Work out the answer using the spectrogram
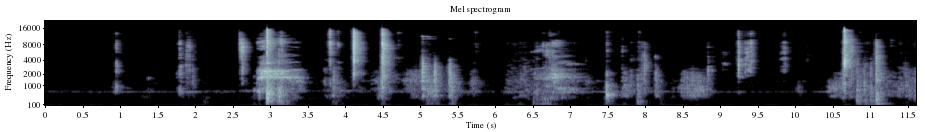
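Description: Scattered knocks, thuds and rustling from handling a heavy sheepskin coat on a wooden table as it is turned over, with a faint steady hum underneath.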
